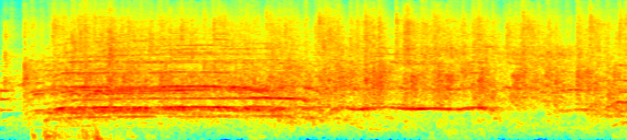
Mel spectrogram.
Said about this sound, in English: Guys, I'm going to bring up next comic right on, so let's get clapping, whipping, and cheering as I bring on the brilliant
